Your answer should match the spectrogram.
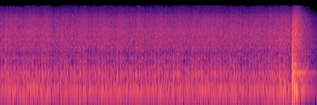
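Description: Snare drum roll sound effect added in the edit, holding steady and ending in one sharp loud hit near the end, a suspense build-up for a first taste.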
